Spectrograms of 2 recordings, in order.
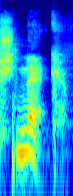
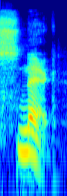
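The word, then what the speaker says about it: Schenck: about the government uh charles schneck uh that's how you pronounce it charles sneck uh he was against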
